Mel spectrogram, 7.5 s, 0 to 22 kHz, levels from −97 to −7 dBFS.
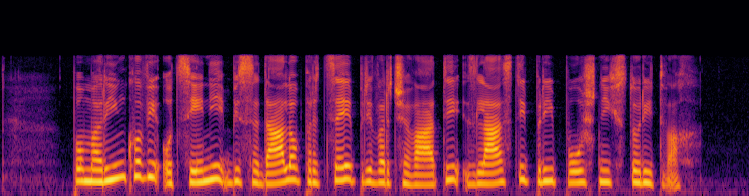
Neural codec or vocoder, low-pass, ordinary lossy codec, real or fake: none; none; none; real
